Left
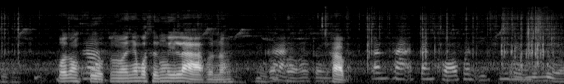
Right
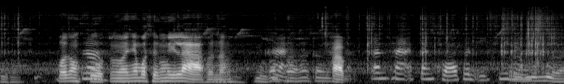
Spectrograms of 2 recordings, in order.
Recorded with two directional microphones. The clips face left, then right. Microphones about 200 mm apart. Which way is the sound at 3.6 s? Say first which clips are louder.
Right 4 dB; 30° right (ahead or behind).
